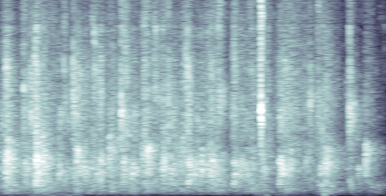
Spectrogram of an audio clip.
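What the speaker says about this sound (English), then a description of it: "One more round of applause." Scattered clapping from an audience, a steady patter of many hands at moderate volume with no voices over it.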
